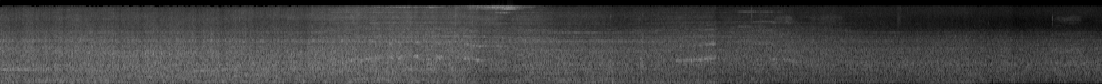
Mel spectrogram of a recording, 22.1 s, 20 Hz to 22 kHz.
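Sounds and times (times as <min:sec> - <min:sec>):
train running on rails: 0:00.0 - 0:22.0
train wheel squeals: 0:06.8 - 0:16.2.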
